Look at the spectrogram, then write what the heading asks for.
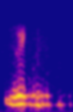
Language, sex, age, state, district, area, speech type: Maithili, female, 30-45, Bihar, Madhubani, urban, conversation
